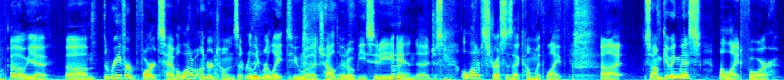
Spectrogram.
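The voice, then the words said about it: Imitates another person's voice. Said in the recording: “my Anthony Fantano impression”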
